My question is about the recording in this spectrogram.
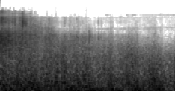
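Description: A loud, deep boom-type rumble sound effect. Its hissy top dies away over the two seconds while the low rumble holds.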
